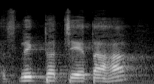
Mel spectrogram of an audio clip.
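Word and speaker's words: स्निग्धचेताः: So in 3 places there should be a H with a dot on the bottom. It should be aha, like সুপ্রণেতা, snigdha chetaha, supranetaha, and vagminam cha rasa plutam, prabhupada gataha pranaha. There it should be also a H.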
